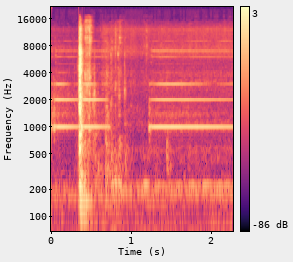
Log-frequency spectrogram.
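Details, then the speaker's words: 1999 Dodge Cummins diesel, sat about a week, key on during preheat check: one sharp relay clack over steady dash chime; grid heater relays pull in, about 10 V reaches heating element, then click off after heat cycle; working normally. "we get battery voltage right to the heating element right now so it's showing like 10 volts but that's accurate with the draw of these heating elements and then you'll see it click off and the voltage will go away after it goes through its heat cycle"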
